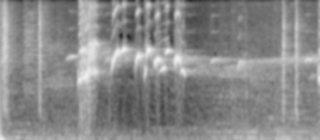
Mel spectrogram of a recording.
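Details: Training song of a White-rumped shama: a harsh burst, then a quick run of bouncing whistled notes, a long thin steady whistle, two clicks, and a final bright note.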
